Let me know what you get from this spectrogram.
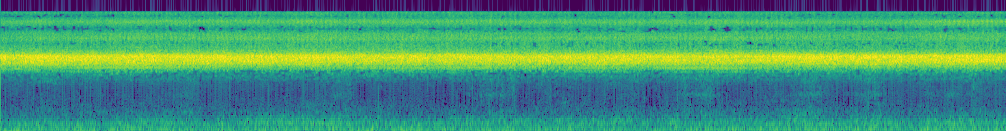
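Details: In a northern Philippine province, cicadas known as kuliglig fill the air before sunset with a loud, unbroken, high-pitched shrilling drone, steady in pitch and volume from start to finish.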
